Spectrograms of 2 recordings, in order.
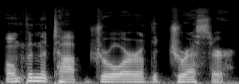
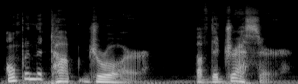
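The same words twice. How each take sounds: First: It is said at a louder volume. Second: It is said at a quieter volume.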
